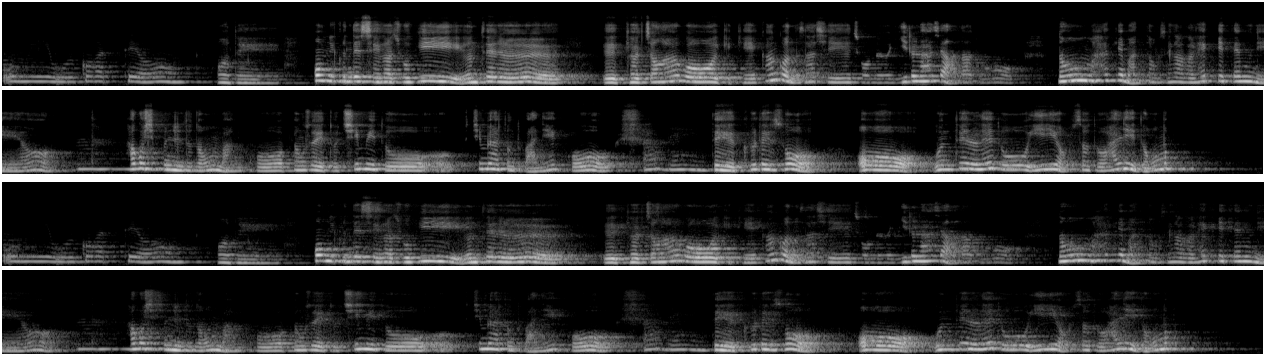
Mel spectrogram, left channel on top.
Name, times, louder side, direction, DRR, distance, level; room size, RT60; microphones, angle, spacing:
voice 1, 0.0-1.8 3.2-3.9 13.3-14.2 19.0-19.7, left 2 dB, 15° left, 5 dB, 0.4 m, -33 dB
voice 2, 2.2-2.8 3.1-5.6 6.0-10.1 10.6-13.2 13.9-19.0 19.7-20.8 21.2-24.3, left 1 dB, 50° left, 8 dB, 0.8 m, -22 dB
24.0 x 8.7 x 2.6 m, 1.2 s
head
